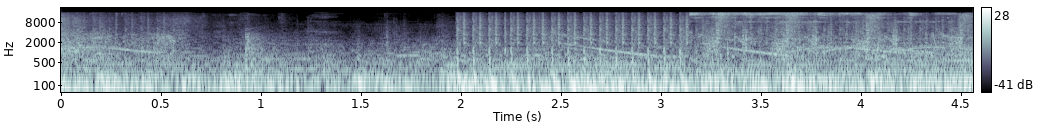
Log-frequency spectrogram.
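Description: Action background music with dubbed-in gunfire sound effects: sharp shots and falling whistle-like whizzes, coming thicker in the second half.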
